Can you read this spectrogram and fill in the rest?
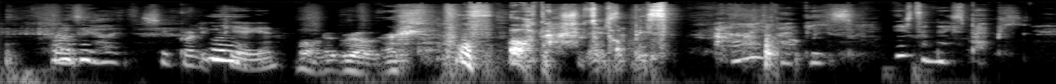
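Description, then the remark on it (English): Puppies about seven or eight weeks old, one named Venus, give a few thin, wavering whimpers, mixed with soft breathy voices and whispered talk that carry on through the rest of the moment. “We got puppies and we got PBs.”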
